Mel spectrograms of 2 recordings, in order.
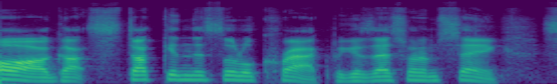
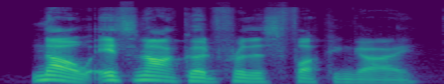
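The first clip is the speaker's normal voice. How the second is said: plain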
